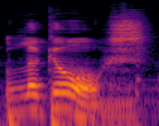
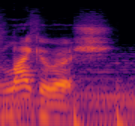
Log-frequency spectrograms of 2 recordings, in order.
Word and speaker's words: Lagorce: said his name, and it's Frank Lagorce, because obviously that's how it's spelt, and I have no idea why I thought it was Lagarush. I don't know, I have no idea why I thought the CE would make a sh sound, but anyway, yes, it's Frank Lagorce.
